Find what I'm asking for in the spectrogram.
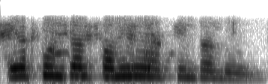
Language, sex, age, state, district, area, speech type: Hindi, female, 60+, Uttar Pradesh, Mau, rural, conversation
